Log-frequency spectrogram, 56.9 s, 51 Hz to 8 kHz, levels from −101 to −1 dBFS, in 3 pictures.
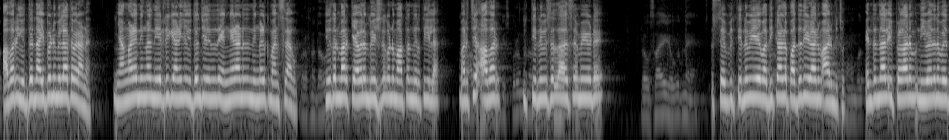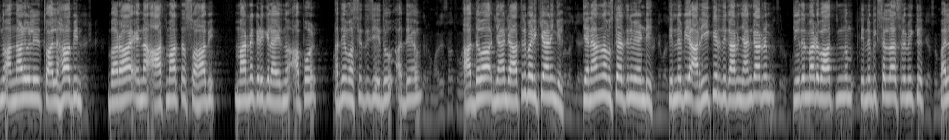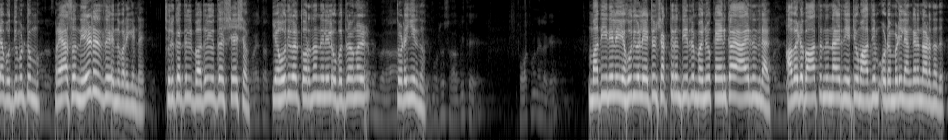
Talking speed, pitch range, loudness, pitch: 90 wpm, 200-235 Hz, -28 LUFS, 225 Hz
